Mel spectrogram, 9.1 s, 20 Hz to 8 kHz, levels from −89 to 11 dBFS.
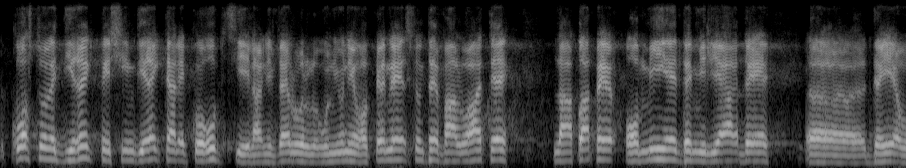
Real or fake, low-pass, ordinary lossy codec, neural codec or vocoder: fake; 7.2 kHz; Opus, 32 kbps; codec, 24 kHz, 3 kbps, HILCodec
